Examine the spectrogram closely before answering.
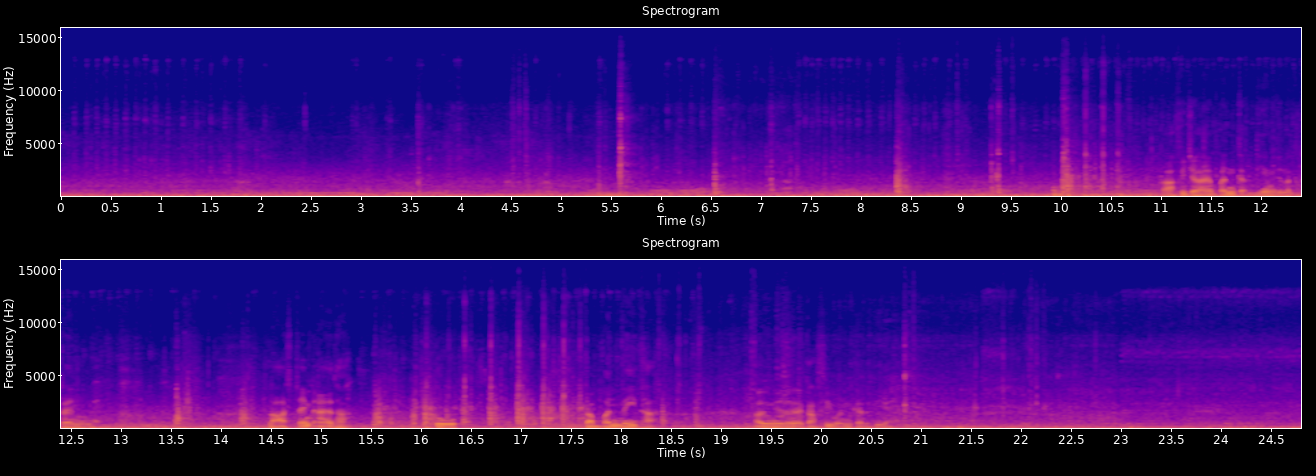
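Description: Wind rumbles steadily across a moving scooter.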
